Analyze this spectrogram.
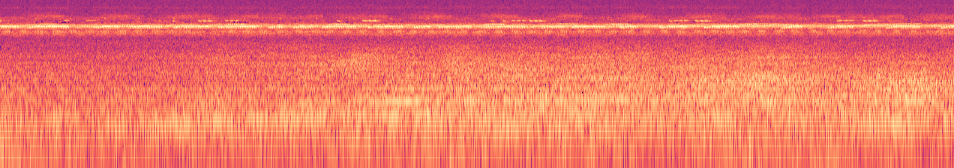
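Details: Autumn night insects chirring in Tsukimi no Mori forest, Gifu, Japan: a constant high shrill band with faint intermittent trills, and a low distant rumble like traffic from the plain below.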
